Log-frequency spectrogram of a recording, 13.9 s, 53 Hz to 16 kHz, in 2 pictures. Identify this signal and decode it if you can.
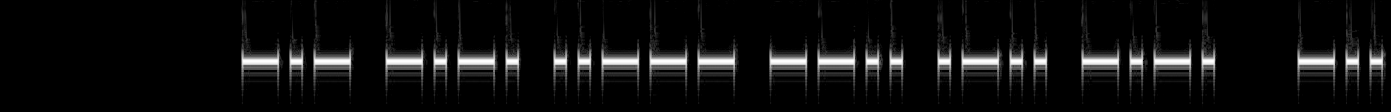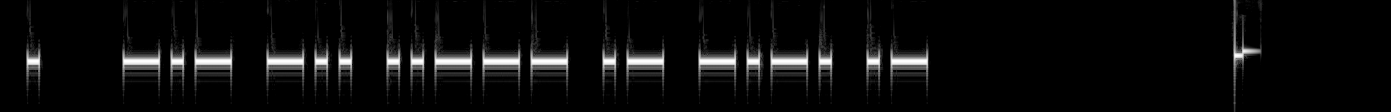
Morse code, heard as a keyed tone, about 21 wpm, 700 Hz. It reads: KC2ZLC DE KD2ACA
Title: USA Callsign DE Callsign 20wpm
